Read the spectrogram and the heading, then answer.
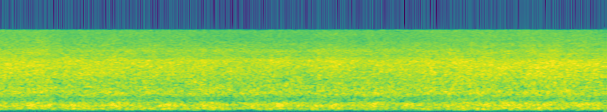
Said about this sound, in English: This is recording. We're recording the rain and...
